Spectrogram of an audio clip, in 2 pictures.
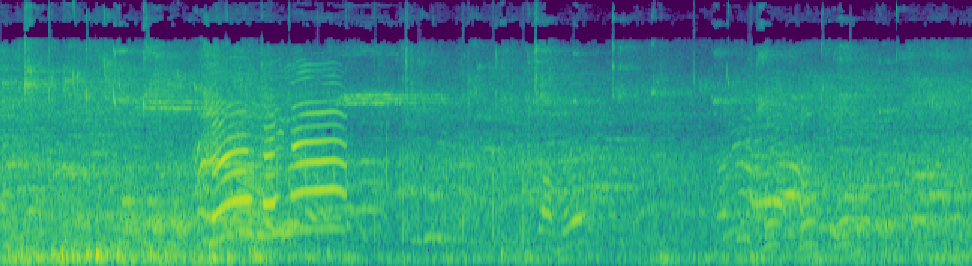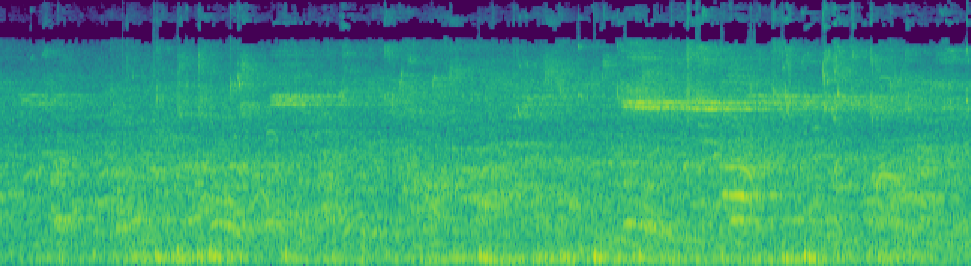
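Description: Young girls call out to each other across an echoing gym.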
